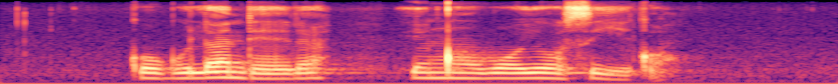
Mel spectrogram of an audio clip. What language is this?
Zulu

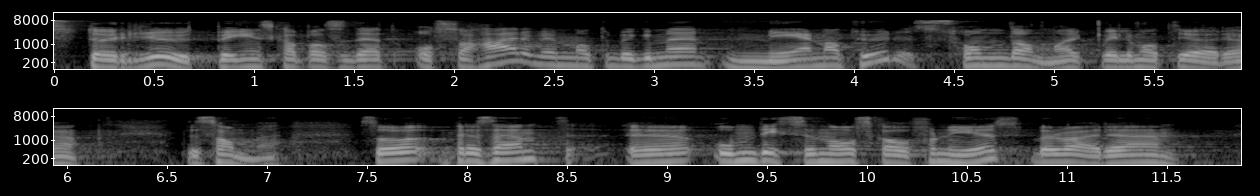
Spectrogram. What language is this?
Norwegian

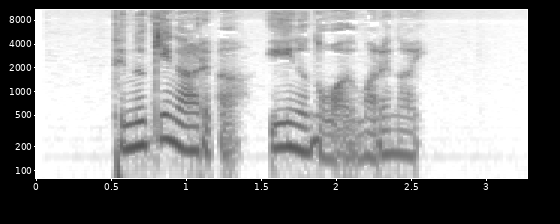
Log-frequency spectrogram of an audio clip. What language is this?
Japanese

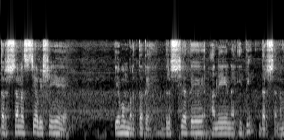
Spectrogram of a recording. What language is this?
Sanskrit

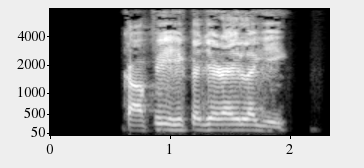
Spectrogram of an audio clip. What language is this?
Sindhi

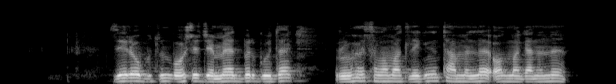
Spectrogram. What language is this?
Uzbek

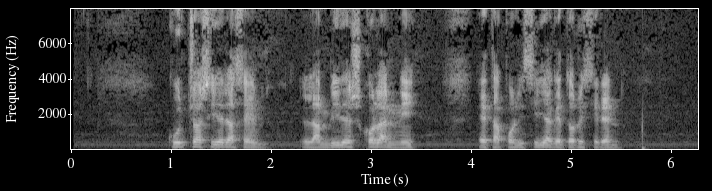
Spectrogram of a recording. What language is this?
Basque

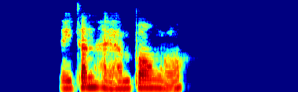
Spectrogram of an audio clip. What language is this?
Cantonese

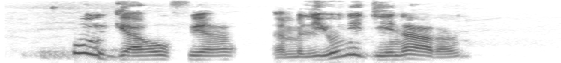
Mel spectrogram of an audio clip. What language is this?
Kabyle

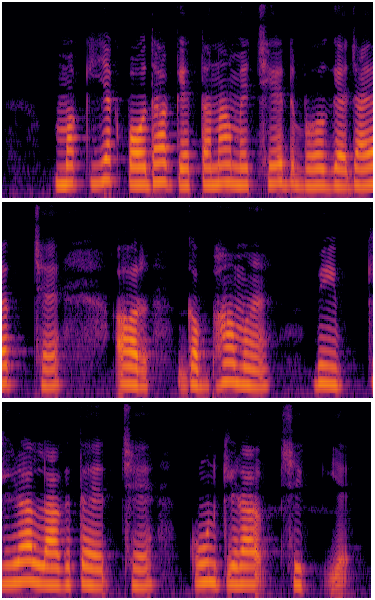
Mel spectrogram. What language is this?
Maithili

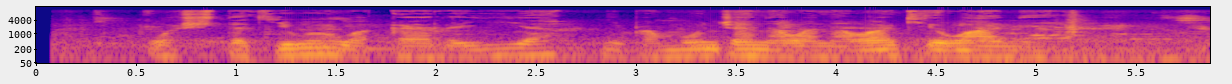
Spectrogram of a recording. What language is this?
Swahili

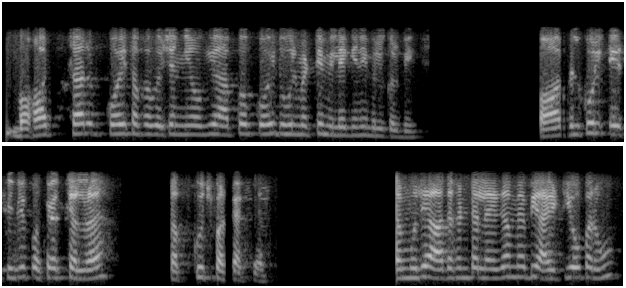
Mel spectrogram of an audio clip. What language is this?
Urdu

